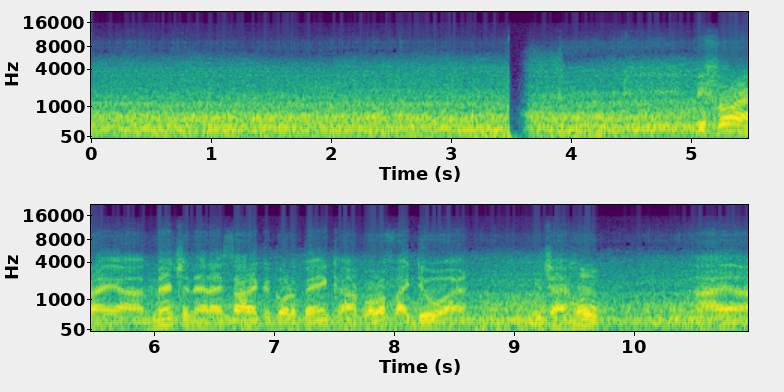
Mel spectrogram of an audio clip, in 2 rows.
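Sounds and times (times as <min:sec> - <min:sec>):
low-flying airplane buzzing the beach: 0:00.0 - 0:10.9
speech: 0:05.0 - 0:09.8, 0:10.5 - 0:10.9.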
